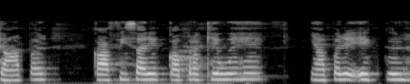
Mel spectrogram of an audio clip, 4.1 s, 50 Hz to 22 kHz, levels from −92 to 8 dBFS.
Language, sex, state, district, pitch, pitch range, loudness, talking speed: Hindi, female, Delhi, New Delhi, 265 Hz, 260-275 Hz, -17 LUFS, 160 wpm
